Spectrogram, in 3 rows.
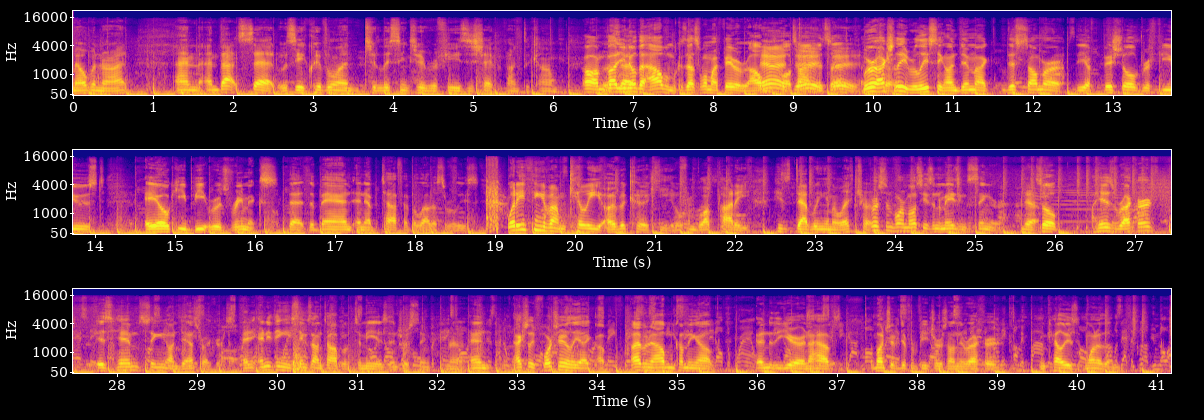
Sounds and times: Speech: 0:00.0 - 0:00.7, 0:01.3 - 0:40.7
Music: 0:00.0 - 0:41.1.

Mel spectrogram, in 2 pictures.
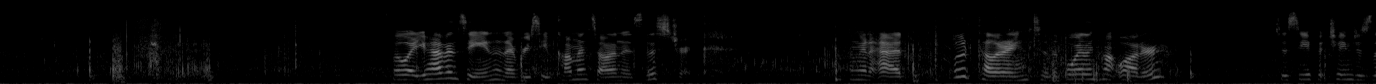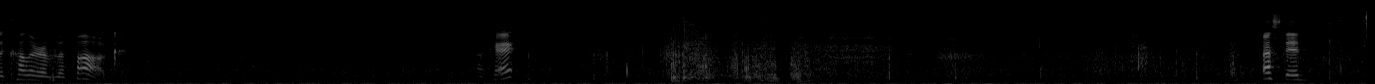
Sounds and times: Speech: 0:04.0 - 0:07.0, 0:08.5 - 0:11.7, 0:12.8 - 0:15.1, 0:18.5 - 0:19.0, 0:26.4 - 0:26.8.

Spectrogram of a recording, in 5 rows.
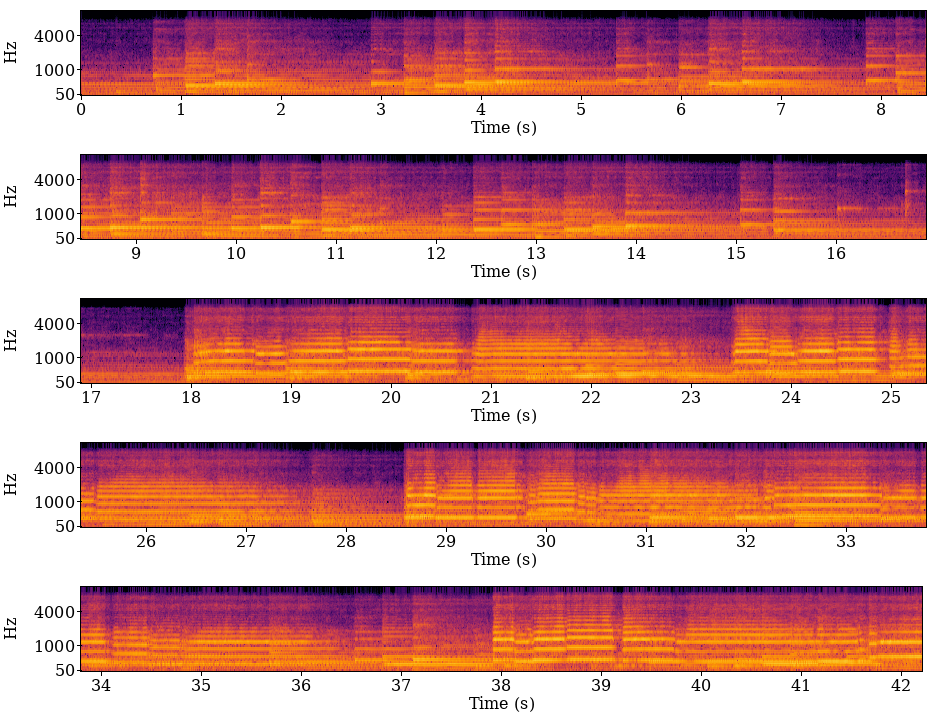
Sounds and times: Jazz: 0:00.0 - 0:42.2.

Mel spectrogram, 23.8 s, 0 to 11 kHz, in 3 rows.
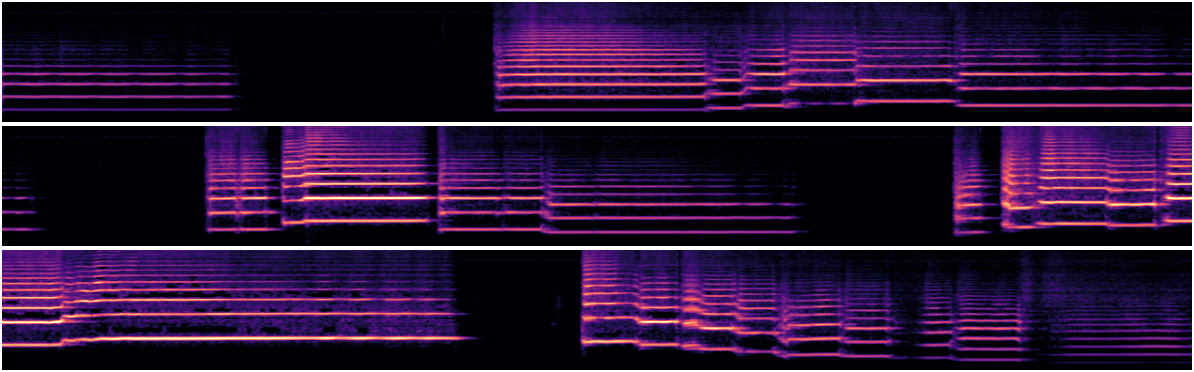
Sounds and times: Trumpet: 0:00.0 - 0:01.8, 0:03.2 - 0:08.3, 0:09.3 - 0:13.4, 0:14.2 - 0:23.8.

